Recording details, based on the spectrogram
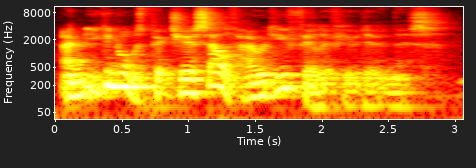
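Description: A man's voice: mid-range voice, wildly swooping pitch, fast talker, gravelly. A man talking as an interview guest, explaining a creative project conversationally with plain examples. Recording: echoey room.

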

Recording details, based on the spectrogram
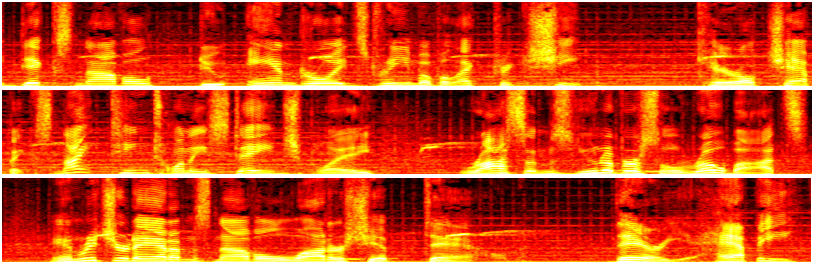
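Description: Guy doing a huffy radio play announcer, exasperated, sharp forceful voice, very animated, some music. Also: fairly high pitch. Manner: theatrical, exasperated. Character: indignant, huffy male friend and announcer. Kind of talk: comic radio play acting, credits reading.

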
